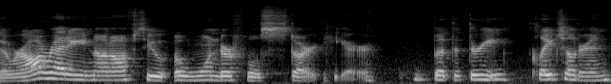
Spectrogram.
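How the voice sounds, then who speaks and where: Someone with a West Virginia accent talks at a fairly slow pace with ordinary pitch variation over noticeable background noise. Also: woman. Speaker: beauty and history YouTuber. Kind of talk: casual vlog narration. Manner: chatty.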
